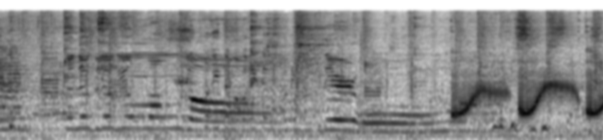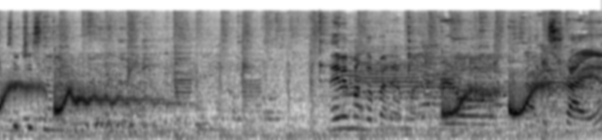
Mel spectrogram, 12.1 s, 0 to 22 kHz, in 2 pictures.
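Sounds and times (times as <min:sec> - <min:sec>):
music with held notes: 0:00.0 - 0:12.0
cartoon boing sound effect: 0:04.5 - 0:08.1, 0:10.4 - 0:11.6.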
